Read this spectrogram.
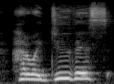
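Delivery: ordinary talk, nothing marked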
